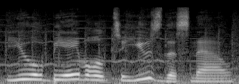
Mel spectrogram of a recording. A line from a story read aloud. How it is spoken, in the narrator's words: she said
